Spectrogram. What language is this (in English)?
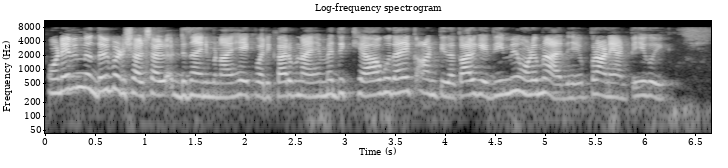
Dogri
